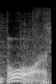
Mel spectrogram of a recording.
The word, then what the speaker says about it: Bor: So during that conflict, the father of Odin, Bor, Get it? Rhymes with defeats Thor.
